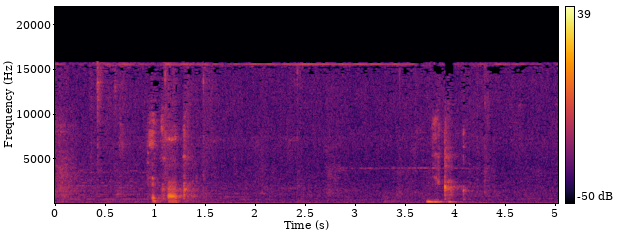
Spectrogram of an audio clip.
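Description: A young woman speaks briefly in a low, tense voice nearby.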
